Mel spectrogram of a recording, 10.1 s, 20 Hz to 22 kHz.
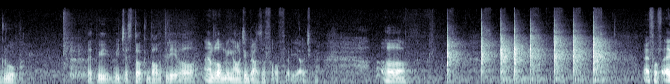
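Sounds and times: chalk tapping on blackboard: 6.7s - 9.3s.

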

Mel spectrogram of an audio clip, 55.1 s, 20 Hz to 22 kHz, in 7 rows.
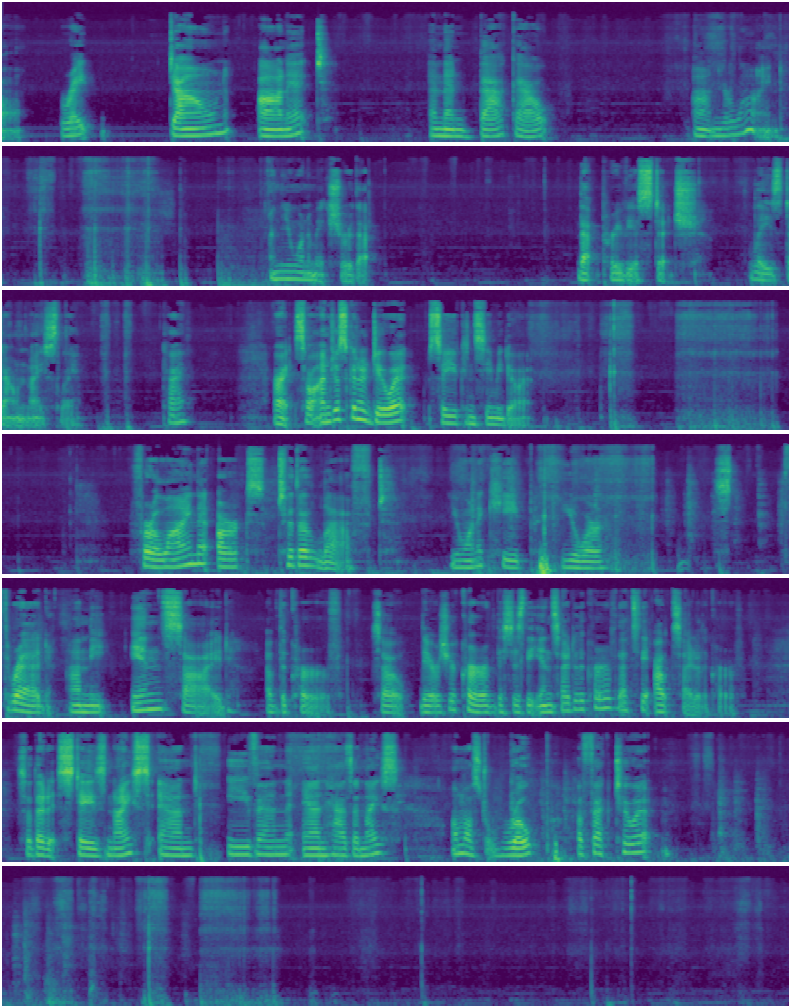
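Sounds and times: thread pulled through cloth: 6.8s - 10.7s, 52.7s - 55.0s
thread rasping through fabric: 7.1s - 10.6s, 20.6s - 23.9s, 47.5s - 50.5s.

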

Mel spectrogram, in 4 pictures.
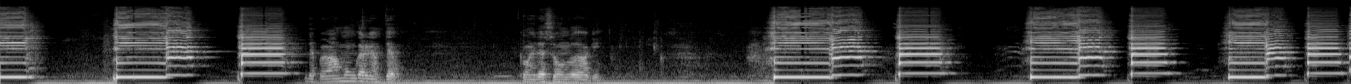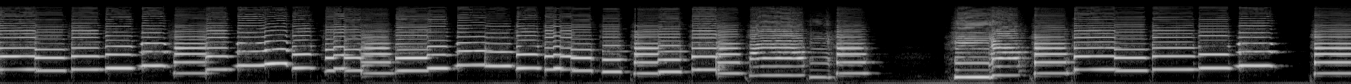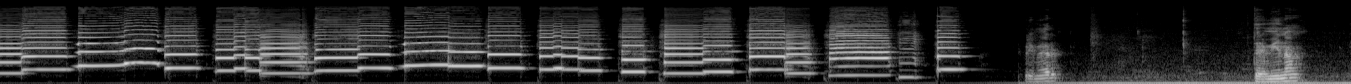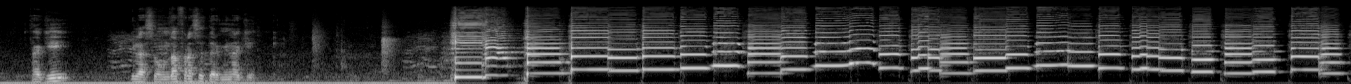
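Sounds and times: cane clarinet playing quick melody: 0.0s - 3.1s, 7.6s - 22.3s, 23.0s - 36.8s, 45.0s - 54.0s.

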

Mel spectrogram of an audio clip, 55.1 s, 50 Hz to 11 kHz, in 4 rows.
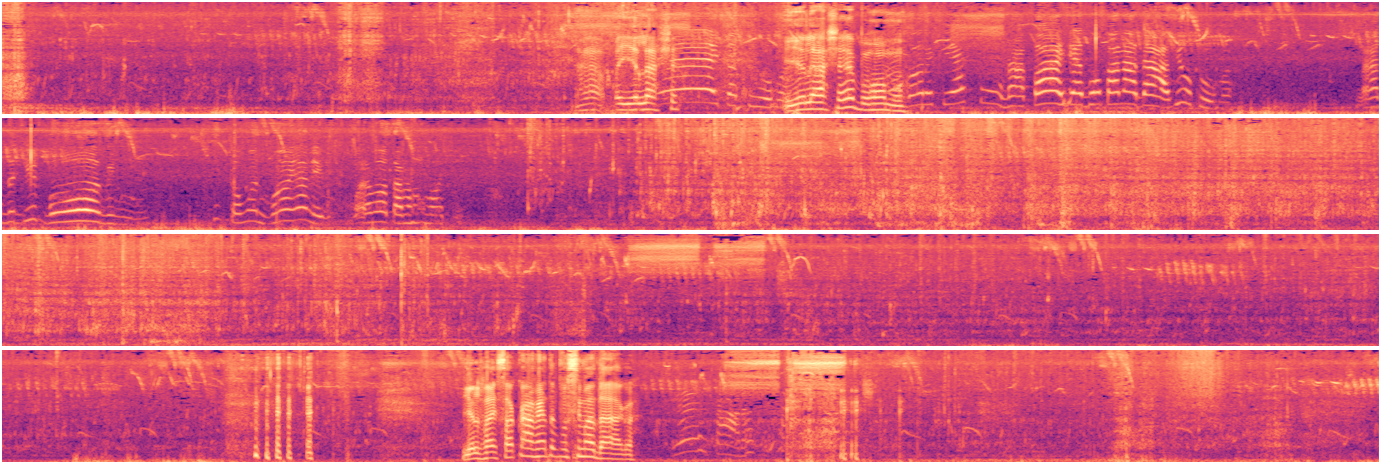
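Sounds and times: water sloshing and trickling: 0.0s - 12.2s, 18.8s - 55.0s.

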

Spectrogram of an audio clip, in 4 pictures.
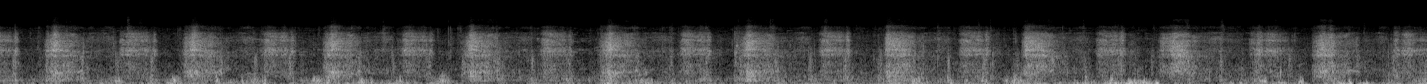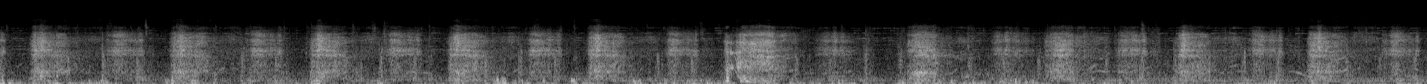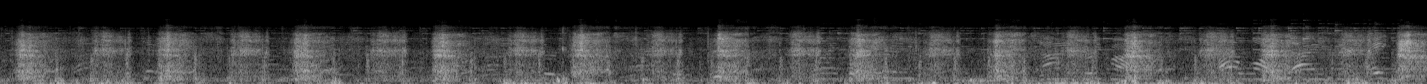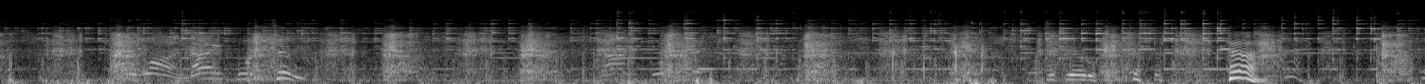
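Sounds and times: wind noise on microphone: 0.0s - 5.4s, 6.0s - 16.8s
runner breathing: 0.0s - 57.0s
running footfalls: 0.0s - 57.0s.

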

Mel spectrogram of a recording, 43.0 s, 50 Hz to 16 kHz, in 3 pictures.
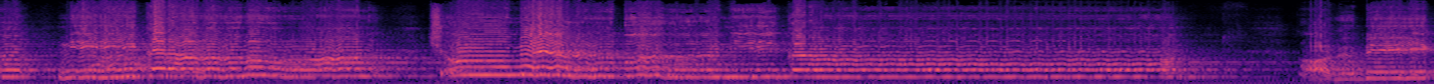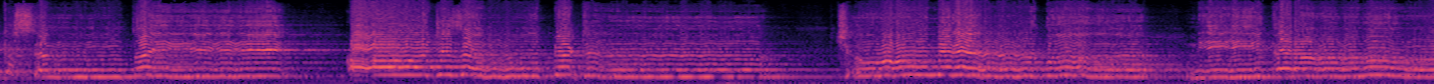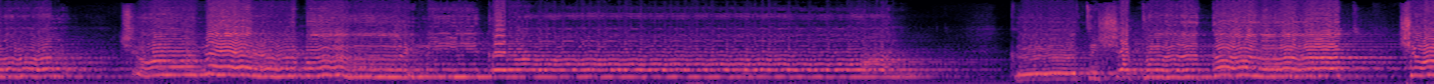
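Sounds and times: man singing long note: 0.0s - 43.0s.

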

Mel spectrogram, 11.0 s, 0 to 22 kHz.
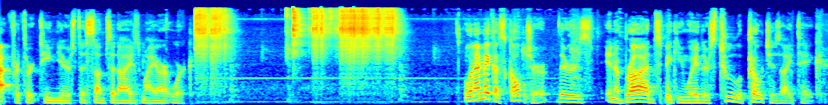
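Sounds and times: welding arc crackling: 2.6s - 3.2s, 3.8s - 5.5s.

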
